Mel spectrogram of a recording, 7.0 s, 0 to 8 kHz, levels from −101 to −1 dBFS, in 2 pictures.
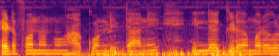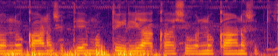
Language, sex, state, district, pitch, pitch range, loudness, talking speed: Kannada, male, Karnataka, Bidar, 145 Hz, 140-150 Hz, -21 LUFS, 105 wpm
